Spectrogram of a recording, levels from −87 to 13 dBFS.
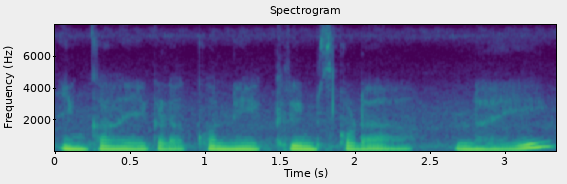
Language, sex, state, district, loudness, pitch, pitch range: Telugu, female, Andhra Pradesh, Annamaya, -15 LUFS, 185 Hz, 180-190 Hz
